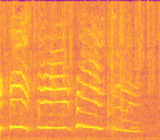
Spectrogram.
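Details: Puppies from the first half of Betty's litter playing with a German Shepherd; four drawn-out, high whines over about three seconds, the first steady, the last sliding downward, over a low background hum.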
